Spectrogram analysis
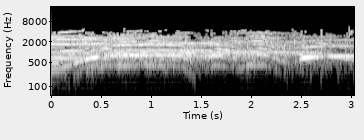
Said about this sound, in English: Can I just give one more round of applause for 1,600 miles of bike path?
